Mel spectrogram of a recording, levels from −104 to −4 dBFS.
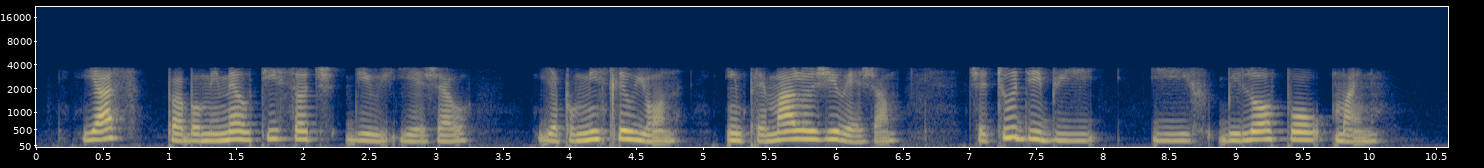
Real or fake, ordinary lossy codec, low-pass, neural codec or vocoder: real; none; 3.6 kHz; none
